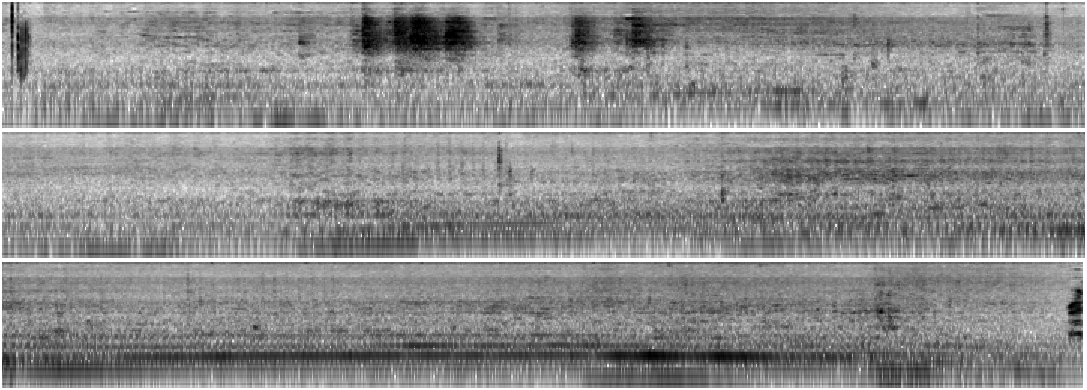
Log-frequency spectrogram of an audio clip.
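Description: A yard truck driving in a yard, with a low engine rumble that builds gradually and stays steady and fairly close, with no voices over it.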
